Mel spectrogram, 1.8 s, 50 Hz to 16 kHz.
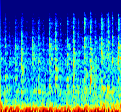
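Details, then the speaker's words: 1984 Chevrolet K20 three-quarter-ton 4WD squarebody farm truck with a V8 on straight pipes, first start after sitting in a shed for years: loud, deep, lumpy unmuffled idle with sharp exhaust pulses; clutch reportedly smoked. "chevy's just that easy just have glass backs or straight pipe"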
